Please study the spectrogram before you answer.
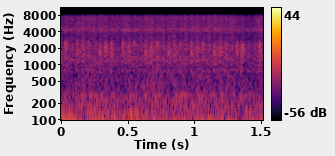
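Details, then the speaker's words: Mitsubishi L300 diesel idling rough with a lumpy, uneven knock, vibrating and down on power. Loosening cylinder 4's injector line made no change, so cylinder 4 is the dead, misfiring cylinder. "Sekarang kita coba silinder nomor 4 kita kendorkan pipa novelnya nah ini ya untuk nomor 4 ini kita kendorkan tidak ada perubahan"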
